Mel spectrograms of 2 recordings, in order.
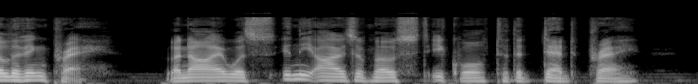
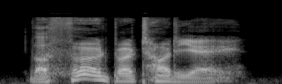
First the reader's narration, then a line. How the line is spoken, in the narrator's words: Belay sighed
